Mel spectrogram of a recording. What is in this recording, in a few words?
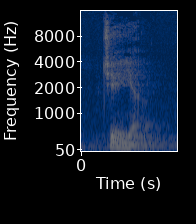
"cheya", Teotitlan; tejido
